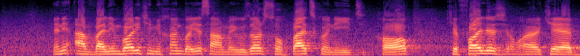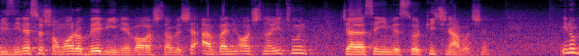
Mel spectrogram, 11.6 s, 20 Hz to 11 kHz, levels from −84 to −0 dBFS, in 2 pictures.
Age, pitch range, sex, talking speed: 30-49, 135-180 Hz, male, 140 wpm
